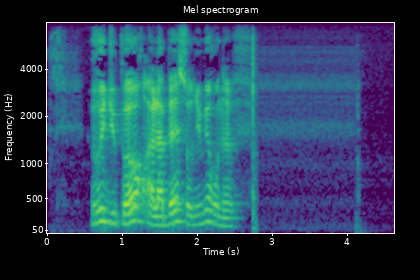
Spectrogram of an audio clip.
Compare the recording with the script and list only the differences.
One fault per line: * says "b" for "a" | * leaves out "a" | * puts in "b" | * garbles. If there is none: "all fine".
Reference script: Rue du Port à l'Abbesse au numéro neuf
all fine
